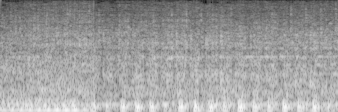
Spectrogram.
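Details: Newly acquired pull-start single-cylinder four-wheeler on a cold day settles into an even thumping idle about eight beats a second with a light tick, which the owner says means it's running tight; normal idle.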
